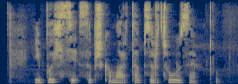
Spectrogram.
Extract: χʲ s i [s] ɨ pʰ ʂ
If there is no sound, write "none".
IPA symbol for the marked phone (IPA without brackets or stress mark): s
